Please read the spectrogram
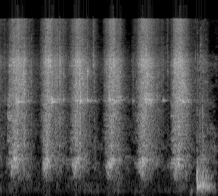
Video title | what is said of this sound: बाजार जैसे चिप्स घर पर मिनटों में ना उबालने की जरूरत ना सुखाने की झंझट आलू चिप्स बनाने का आसान तरीका | आवाज से पता चल जाएगा कि कितने क्रिस्पी हैं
